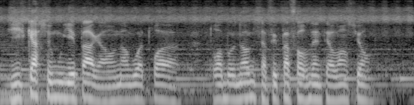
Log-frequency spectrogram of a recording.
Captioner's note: speaking in French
